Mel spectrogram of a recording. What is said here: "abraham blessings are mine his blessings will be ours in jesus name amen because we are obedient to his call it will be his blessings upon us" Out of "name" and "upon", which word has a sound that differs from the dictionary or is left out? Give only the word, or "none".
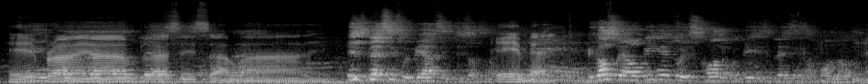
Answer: name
